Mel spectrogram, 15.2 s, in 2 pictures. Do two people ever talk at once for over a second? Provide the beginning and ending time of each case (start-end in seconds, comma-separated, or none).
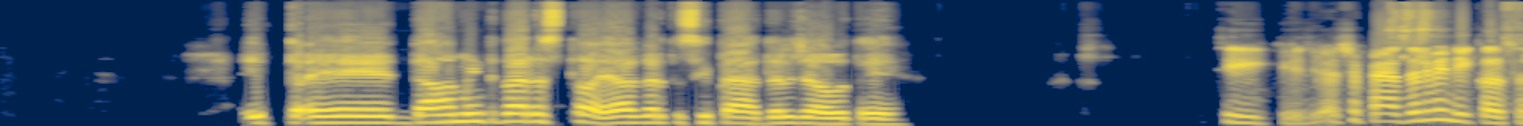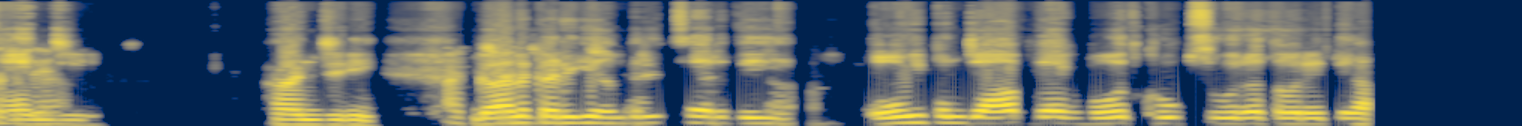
10.0-11.6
